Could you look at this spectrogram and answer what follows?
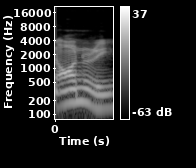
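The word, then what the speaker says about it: honorary: जगह आप देख लीजिए एच साइलेंट आ रहा है कहां पे हनरी में I mean ऑनरी नॉट हनरी वी नॉट यूज H here so इट्स ऑनरी एंड ऑनरियम यहां पे एच नहीं बोलेंगे अपन हनरी या नरियम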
